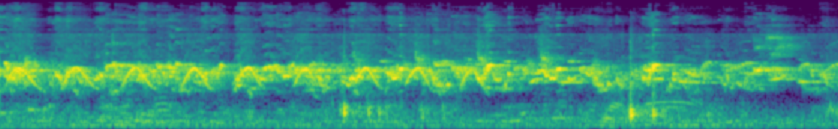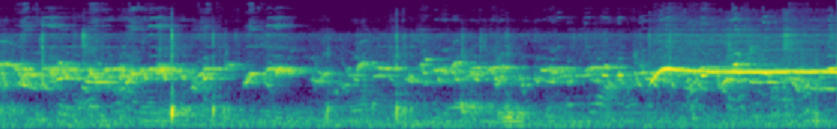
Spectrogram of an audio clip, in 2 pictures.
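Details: Sooty-headed bulbuls singing against each other at a nighttime contest; a thick stream of quick warbling notes fades midway, then a clear, drawn-out whistle rises near the end amid light crowd noise.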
